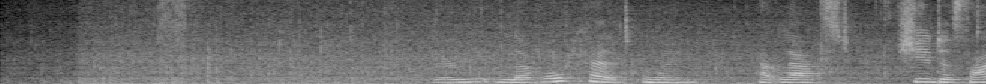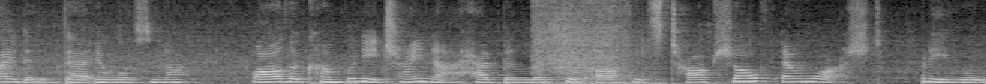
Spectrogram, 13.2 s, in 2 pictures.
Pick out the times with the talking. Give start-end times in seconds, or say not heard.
2.8-13.1.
